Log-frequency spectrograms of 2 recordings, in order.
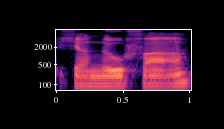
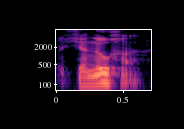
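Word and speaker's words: cheannófá: In some dialects, this F gets pronounced as an F, but also gets pronounced generally as a H. So it's not Hyanofa, but Hyanocha, Hyanocha, Hyanocha.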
